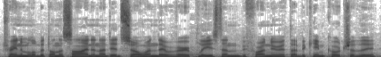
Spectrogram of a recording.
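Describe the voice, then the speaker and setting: A middle-aged man from Norway with a Norwegian accent, answering interview questions in a measured way with many fillers and restarts. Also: deep voice, level tone, creaky, a little hiss or hum. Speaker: interview guest, sports official.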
